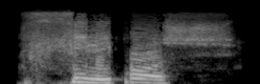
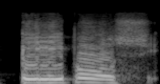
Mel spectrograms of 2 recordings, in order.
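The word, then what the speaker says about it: פיליפוס: a veces se dice Filipos. Es la misma letra P, pero a veces se pronuncia P como en Pilipos y a veces se pronuncia F como en Filipos.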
